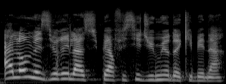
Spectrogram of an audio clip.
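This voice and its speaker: A woman's voice: medium pitch, lively intonation, fast talker, a bit bright, faint music behind, lightly acted. A woman voicing a sensible, candid young child in a children's cartoon dub. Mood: matter-of-fact.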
